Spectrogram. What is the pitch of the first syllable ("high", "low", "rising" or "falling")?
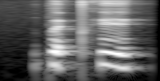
high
